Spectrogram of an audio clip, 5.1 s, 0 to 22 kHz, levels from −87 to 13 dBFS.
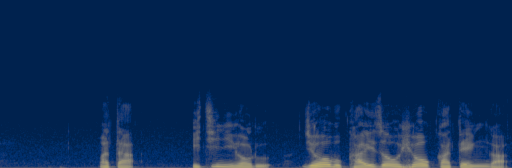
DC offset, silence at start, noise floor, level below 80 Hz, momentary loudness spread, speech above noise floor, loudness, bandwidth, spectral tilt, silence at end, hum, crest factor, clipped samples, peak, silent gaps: under 0.1%; 1 s; -62 dBFS; -56 dBFS; 12 LU; 40 dB; -23 LUFS; 8.2 kHz; -8.5 dB/octave; 0.1 s; none; 16 dB; under 0.1%; -8 dBFS; none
